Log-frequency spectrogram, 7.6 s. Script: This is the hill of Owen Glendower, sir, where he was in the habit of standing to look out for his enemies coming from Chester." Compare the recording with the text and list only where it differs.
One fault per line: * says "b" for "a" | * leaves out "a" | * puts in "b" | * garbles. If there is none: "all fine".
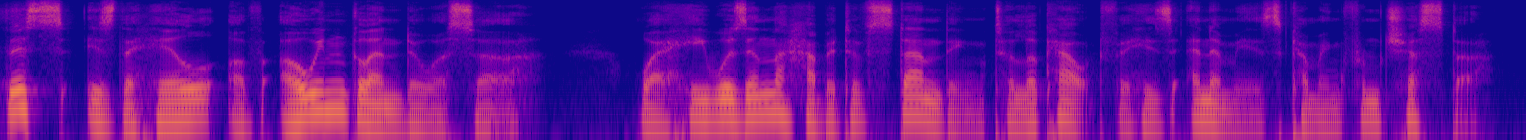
all fine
